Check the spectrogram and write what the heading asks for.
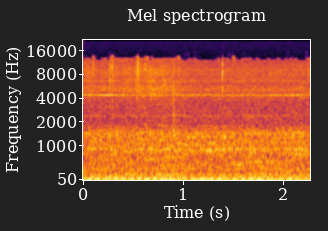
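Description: Steady low rumbling background noise with a faint, high, steady whine above it, and no voice.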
